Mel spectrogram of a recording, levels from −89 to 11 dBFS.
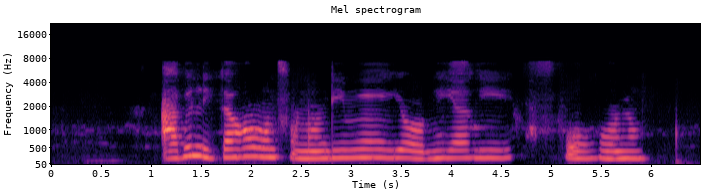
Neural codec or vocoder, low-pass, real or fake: codec, 16 kHz, 1 kbps, X-Codec, HuBERT features, trained on balanced general audio; 7.2 kHz; fake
